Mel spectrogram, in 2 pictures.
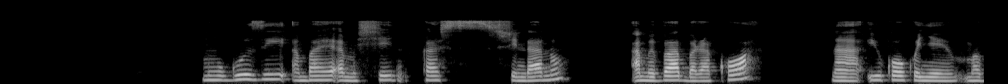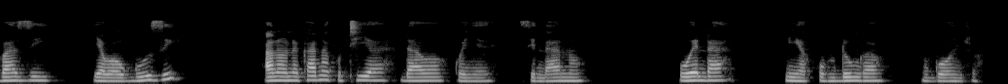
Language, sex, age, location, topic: Swahili, female, 18-24, Kisii, health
